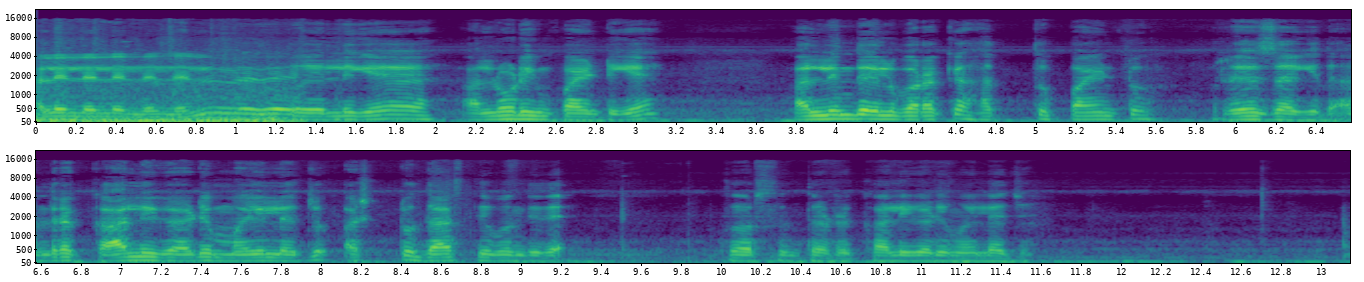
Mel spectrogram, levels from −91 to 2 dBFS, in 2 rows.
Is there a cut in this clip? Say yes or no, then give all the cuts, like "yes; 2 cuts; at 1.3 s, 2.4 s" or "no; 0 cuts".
yes; 1 cut; at 1.3 s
